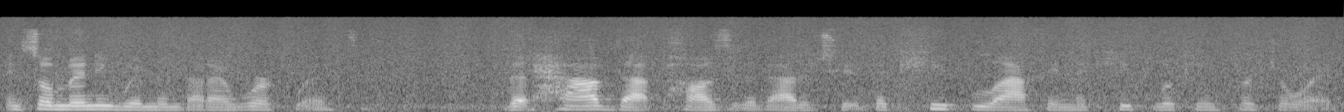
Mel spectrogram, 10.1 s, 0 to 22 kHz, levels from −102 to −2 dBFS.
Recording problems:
wrong speed and pitch; too slow and too low; 0.7 times normal speed
high frequencies cut off; slight; nothing above 8 kHz
hiss; loud; throughout; 7 dB below the speech

